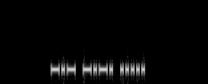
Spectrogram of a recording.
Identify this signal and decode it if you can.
Morse code, heard as a keyed tone, about 45 wpm, 700 Hz. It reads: KC5
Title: USA Call Sign Prefixes - 45wpm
